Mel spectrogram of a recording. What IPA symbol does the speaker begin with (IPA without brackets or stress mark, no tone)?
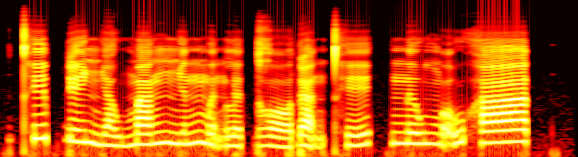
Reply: t̪ʰ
